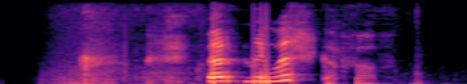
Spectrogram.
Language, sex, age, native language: Icelandic, female, 9, Icelandic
